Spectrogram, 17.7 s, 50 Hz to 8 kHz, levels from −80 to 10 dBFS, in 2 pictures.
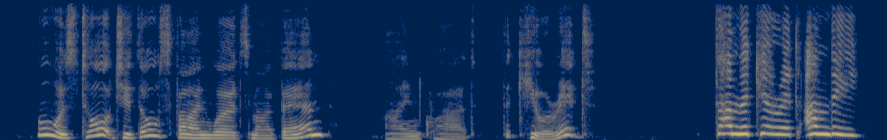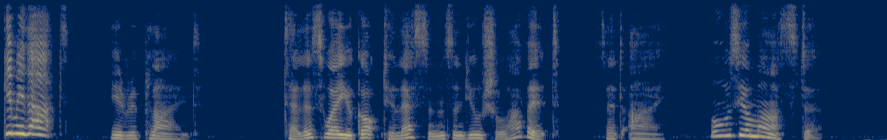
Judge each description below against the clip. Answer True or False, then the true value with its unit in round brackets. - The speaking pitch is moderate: False (195 Hz)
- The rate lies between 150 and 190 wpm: False (135 wpm)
